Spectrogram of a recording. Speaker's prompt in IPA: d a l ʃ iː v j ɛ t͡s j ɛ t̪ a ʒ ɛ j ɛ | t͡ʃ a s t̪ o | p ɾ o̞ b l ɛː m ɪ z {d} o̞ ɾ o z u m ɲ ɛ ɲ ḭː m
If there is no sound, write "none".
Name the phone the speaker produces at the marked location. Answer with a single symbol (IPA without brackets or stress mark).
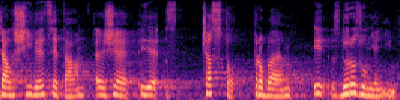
d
